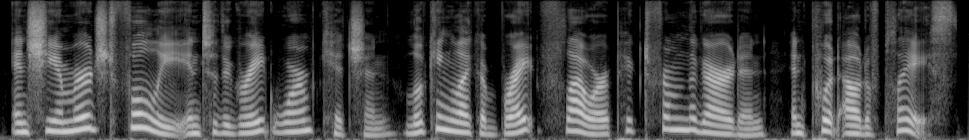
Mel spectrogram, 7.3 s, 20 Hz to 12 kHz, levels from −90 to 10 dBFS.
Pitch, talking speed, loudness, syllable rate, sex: 215 Hz, 190 wpm, -17 LUFS, 4.9 syllables/s, female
